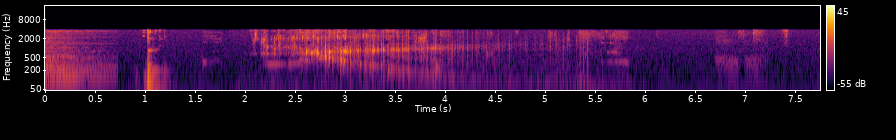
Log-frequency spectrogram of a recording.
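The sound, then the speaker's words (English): A sharp click, then beer pouring, a steady gurgling, fizzing stream for about three seconds that tapers off into quieter trickling and foam, opening the Kayak Fishing Radio Show. “With that beer pour, you guys know it's another Monday night edition of the Kayak Fishing Radio Show.”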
